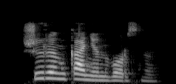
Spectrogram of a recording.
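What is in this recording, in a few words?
"шырӧн-каньӧн ворсны", Komi, female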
